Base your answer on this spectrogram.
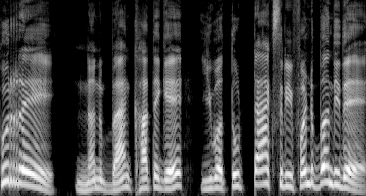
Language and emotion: Kannada, happy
